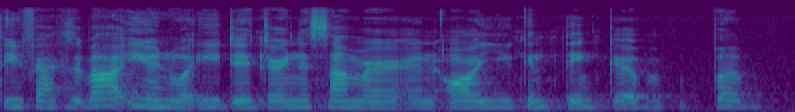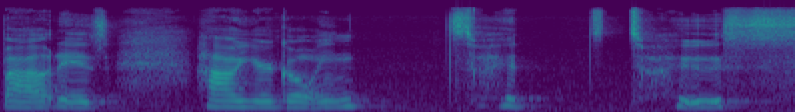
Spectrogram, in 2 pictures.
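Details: Adult woman who stutters, telling her personal story; stuttering.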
